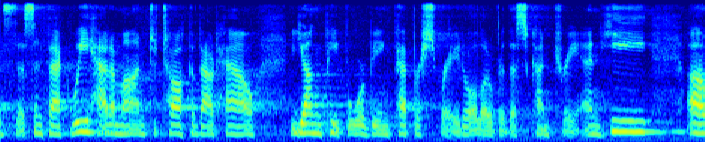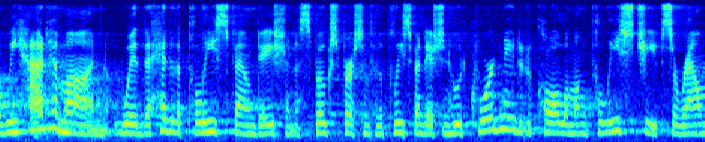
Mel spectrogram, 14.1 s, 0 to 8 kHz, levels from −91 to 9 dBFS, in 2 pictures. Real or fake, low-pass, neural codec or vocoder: fake; 7.2 kHz; vocoder, 44.1 kHz, 128 mel bands every 512 samples, BigVGAN v2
